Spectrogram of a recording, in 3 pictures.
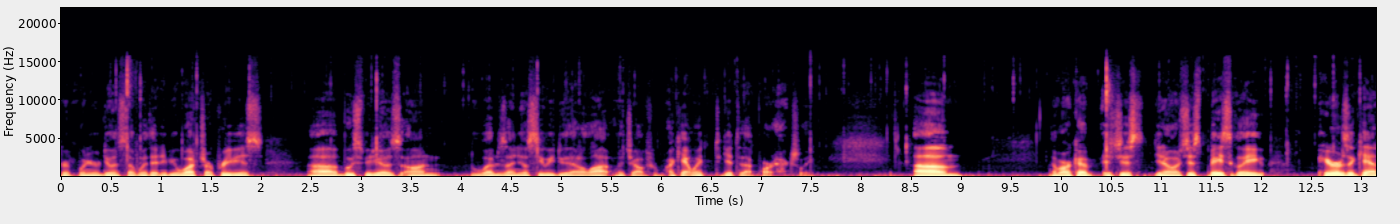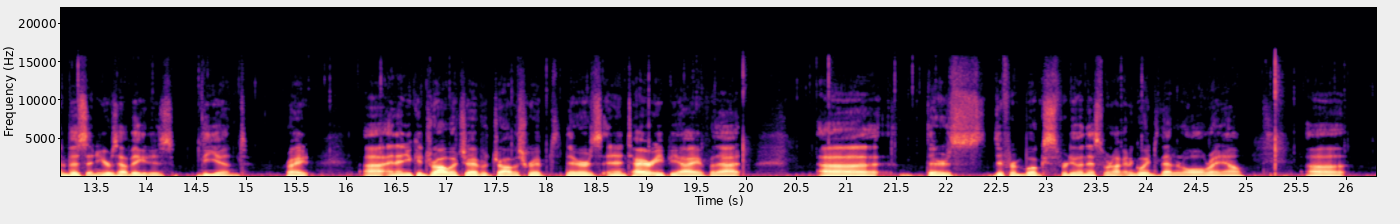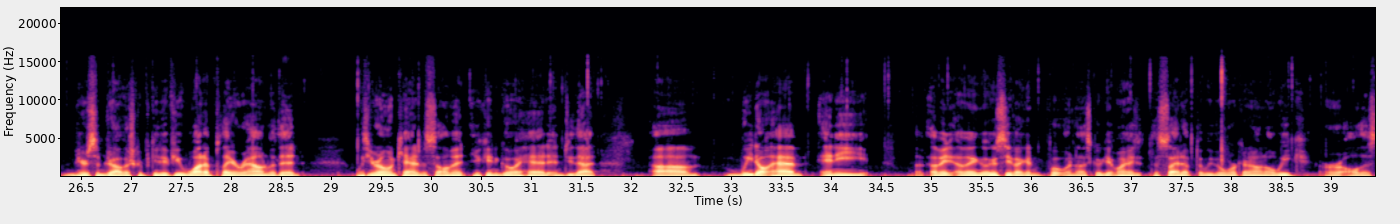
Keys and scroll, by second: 7.7 j, 7.9 j, 10.8 j, 15.2 j, 36.4 super+Tab, 37.4 super+Tab.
